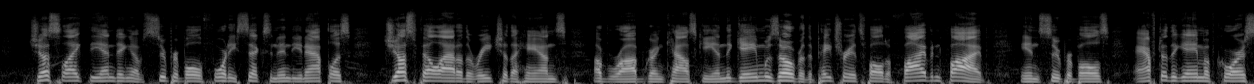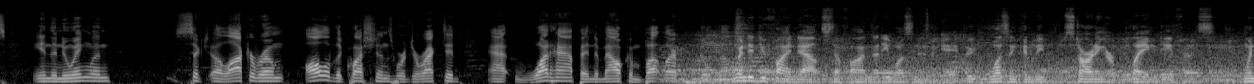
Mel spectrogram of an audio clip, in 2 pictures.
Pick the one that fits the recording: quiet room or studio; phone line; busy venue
busy venue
